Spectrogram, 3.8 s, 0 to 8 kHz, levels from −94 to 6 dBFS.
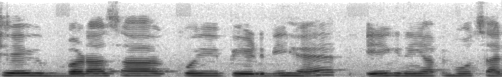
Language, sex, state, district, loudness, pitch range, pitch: Hindi, female, Haryana, Jhajjar, -16 LUFS, 200-215 Hz, 205 Hz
